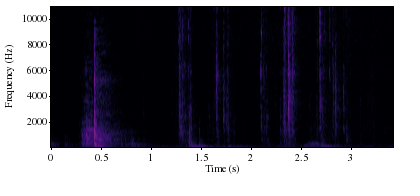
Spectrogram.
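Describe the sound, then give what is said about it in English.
A prisoner's door is opened with a sharp clunk of the latch, followed by a few rattling, scraping knocks as it swings. Moderately loud, with no voices. “I'm about to open the door.”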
